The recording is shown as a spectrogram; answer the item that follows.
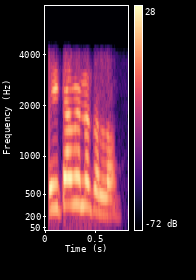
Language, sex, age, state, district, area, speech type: Assamese, female, 18-30, Assam, Barpeta, rural, conversation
